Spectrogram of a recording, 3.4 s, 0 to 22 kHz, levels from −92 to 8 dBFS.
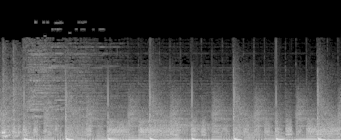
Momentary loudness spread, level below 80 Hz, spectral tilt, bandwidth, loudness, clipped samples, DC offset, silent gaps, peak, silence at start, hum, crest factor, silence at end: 3 LU; -22 dBFS; -5 dB/octave; 16 kHz; -14 LUFS; under 0.1%; under 0.1%; none; -2 dBFS; 0 s; none; 12 dB; 0 s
